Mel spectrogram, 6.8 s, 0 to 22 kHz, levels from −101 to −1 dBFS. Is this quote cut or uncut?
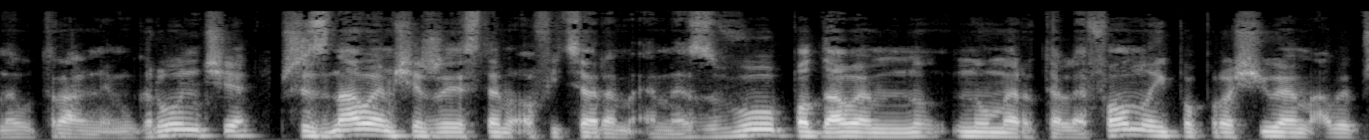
cut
